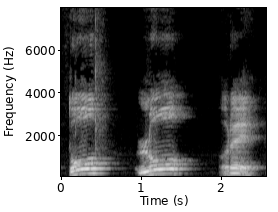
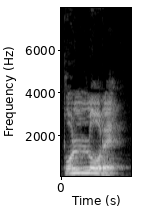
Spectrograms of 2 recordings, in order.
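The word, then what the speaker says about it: dolore: 돌로레. 쳬르또 돌로레 이렇게 발음하면 틀린 발음이에요. 이 잘못된 발음이에요. 그러면 L이 두 개가 들어간 거예요. 그러니까 도 따로 도로레 도로레 도에다가 리을이 받침으로 들어가는 식으로 발음이 되면 안 됩니다.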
